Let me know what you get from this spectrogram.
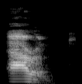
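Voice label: "arrant" English, US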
